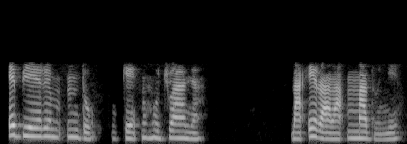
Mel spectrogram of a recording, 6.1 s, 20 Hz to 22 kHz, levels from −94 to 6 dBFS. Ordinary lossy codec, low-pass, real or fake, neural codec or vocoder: none; 3.6 kHz; real; none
